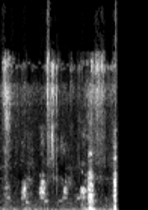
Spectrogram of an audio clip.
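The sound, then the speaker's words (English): Several backyard ducks, kept with chickens and roaming all over the yard, quack in short, nasal bursts over about a second and a half, moderately loud, with a louder cluster near the end before it cuts off. “And obviously the chickens and ducks have now gotten a lot braver in their explorations.”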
